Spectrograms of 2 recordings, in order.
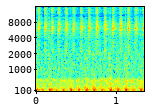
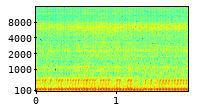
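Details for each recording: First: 1985 Yamaha Moto 4 80cc ATV, choke on, idle just adjusted: small engine with a sharp puffing tick on each firing pulse, about ten a second, from an exhaust leak; carburetor also needs cleaning, may stall. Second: 1985 Yamaha Moto 4 80cc ATV on fresh fuel with the fuel valve shut off, small single-cylinder thumping at a steady, even idle with no stumbles or hunting until it runs out of fuel.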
